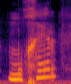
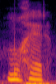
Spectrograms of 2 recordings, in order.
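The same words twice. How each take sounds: First: The middle consonant is a velar fricative. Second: The middle consonant is soft and breathy, like h. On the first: "un fonema velar, las que dicen mujer" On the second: "fricativa, posterior, como aspirada"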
